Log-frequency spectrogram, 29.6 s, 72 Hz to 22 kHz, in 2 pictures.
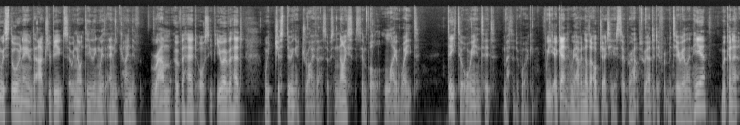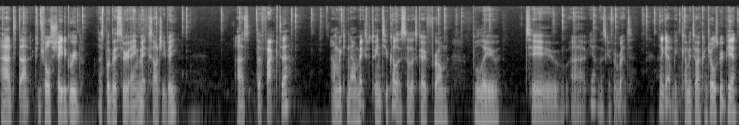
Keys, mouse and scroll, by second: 5.3-6.3 scroll up 1, 6.3-7.2 scroll down 3, 7.2 click, 8.2-8.7 scroll down 2, 8.7 Tab, 10.0 click, 10.8 shift+middle click, 10.8 scroll down 1, 12.7 click, 13.1 middle click, 13.9 shift+a, 15.7 middle click, 16.0 g, 16.7-18.3 drag, 19.1 click, 19.8 click, 20.9 click, 21.5 click, 24.3 click, 26.9 click, 27.8 click, 28.2 click, 28.4 Tab, 29.4 shift+click.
